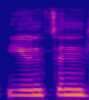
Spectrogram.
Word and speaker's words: Eunsoon: In June of 2002, Terry's current girlfriend, and I'm so sorry if I say her name wrong, it's spelled E-U-N-S-O-O-N. Yunson? – Sounds right. – Yunson Jun. She was a chemist from California. – The N is silent. It's like Yunson.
